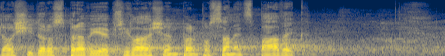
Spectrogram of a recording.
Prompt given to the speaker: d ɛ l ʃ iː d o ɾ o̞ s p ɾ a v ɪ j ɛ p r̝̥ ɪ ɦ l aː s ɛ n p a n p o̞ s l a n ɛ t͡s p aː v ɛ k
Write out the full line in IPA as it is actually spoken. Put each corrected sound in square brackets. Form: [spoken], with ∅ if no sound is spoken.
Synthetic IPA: d [a] l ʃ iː d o ɾ o̞ s p ɾ a v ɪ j ɛ p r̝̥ ɪ ɦ l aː [ʃ] ɛ n p a n p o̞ s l a n ɛ t͡s p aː v ɛ k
